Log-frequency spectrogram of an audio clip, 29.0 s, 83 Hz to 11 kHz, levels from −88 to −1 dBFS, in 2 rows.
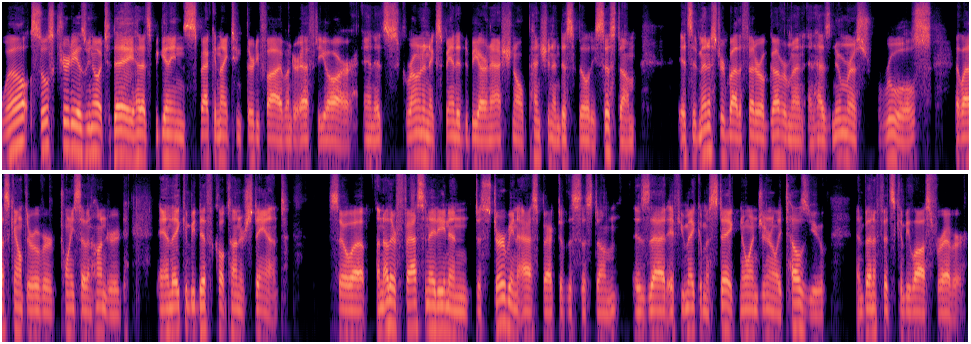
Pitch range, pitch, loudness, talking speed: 100-120 Hz, 110 Hz, -21 LUFS, 170 wpm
